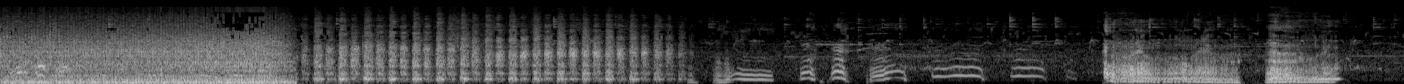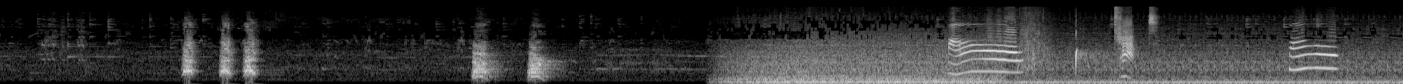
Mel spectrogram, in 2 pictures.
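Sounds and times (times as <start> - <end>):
dog barking: 0.1 - 0.8, 15.9 - 16.7, 18.8 - 19.8
dog whining yelps: 6.1 - 13.5, 23.5 - 24.5, 26.9 - 27.7.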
